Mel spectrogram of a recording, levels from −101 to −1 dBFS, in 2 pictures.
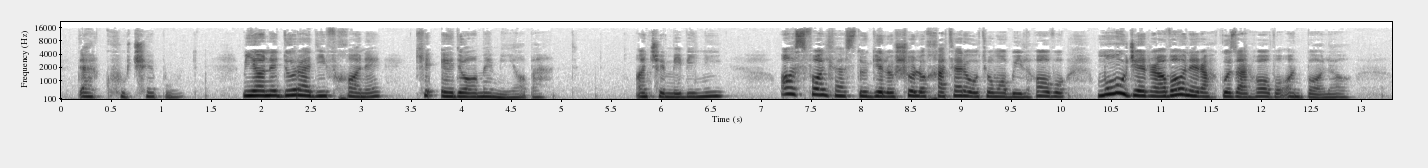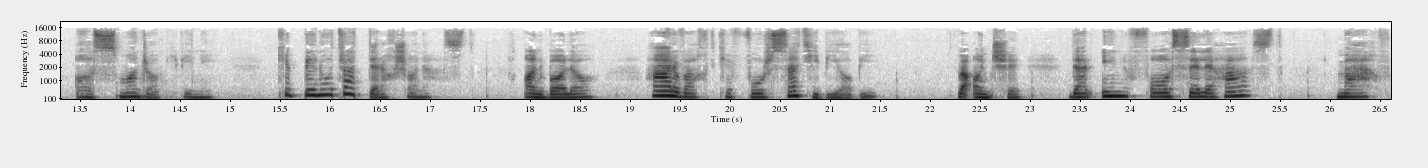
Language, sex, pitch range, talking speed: Persian, female, 170-235 Hz, 115 wpm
